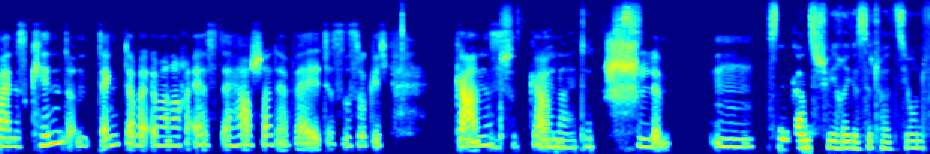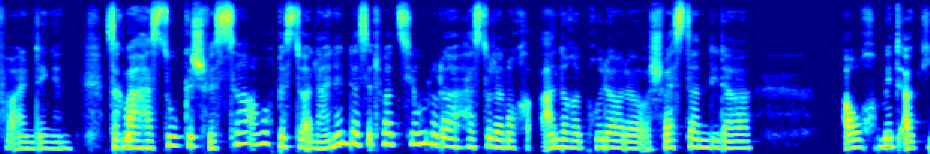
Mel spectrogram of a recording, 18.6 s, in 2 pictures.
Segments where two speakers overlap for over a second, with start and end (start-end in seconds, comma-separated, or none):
4.9-6.5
